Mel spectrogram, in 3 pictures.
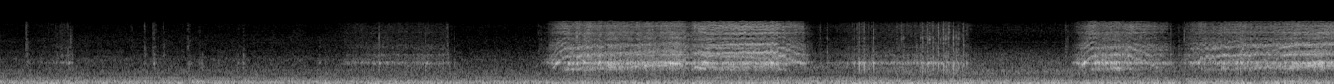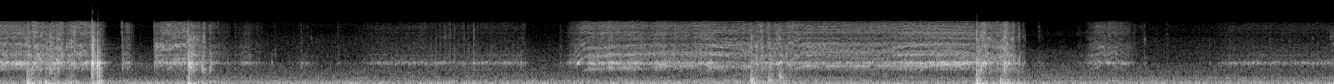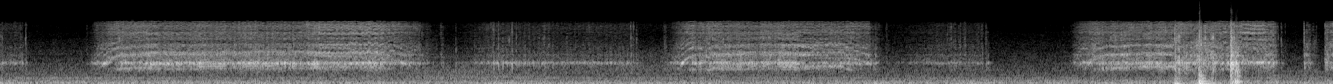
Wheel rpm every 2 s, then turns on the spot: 0, 10, 50, 190, 40, 70, 190, 90, 20, 120, 200, 150, 20, 60, 220, 70, 80, 130, 60, 170.
2-4 8-10 16-18 24-26 30-32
